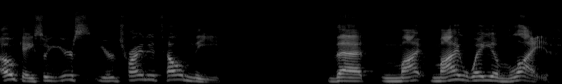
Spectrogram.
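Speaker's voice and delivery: ordinary delivery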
